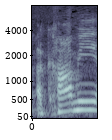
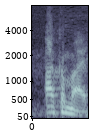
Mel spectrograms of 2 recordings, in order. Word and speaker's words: Akamai: was taken from uh how do you pronoun akami Akamai I always pronounce their name wrong um Akamai thank you from you know one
